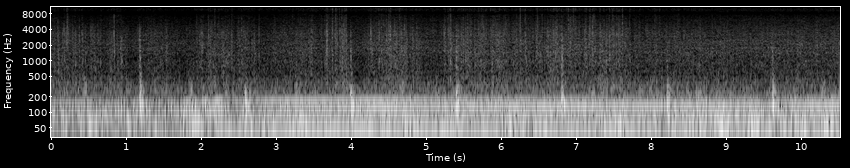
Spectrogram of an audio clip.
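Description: Heavy rain pelting a vehicle's windshield and roof, heard from inside: a steady wash of rain noise scattered with the ticks of single drops, over a deep low rumble.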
